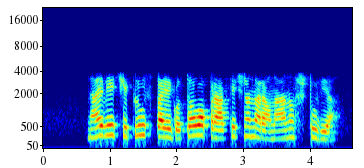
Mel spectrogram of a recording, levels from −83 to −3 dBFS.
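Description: The speech sounds thin, buzzy and synthetic from start to finish, confined to a band of roughly 300 Hz to 3.6 kHz. That points to the AMR narrowband mobile codec, where heavy damage fits a low mode around 5.9 kbps rebuilding the speech from a coarse vocal-tract model.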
